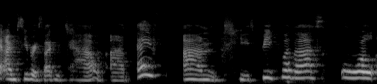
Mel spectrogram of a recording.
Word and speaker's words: Aoife: So I've heard multiple variations of how to say my name. So it's not the first time, but yeah, it's Aoife.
